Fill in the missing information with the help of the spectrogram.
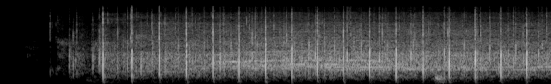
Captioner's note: applause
